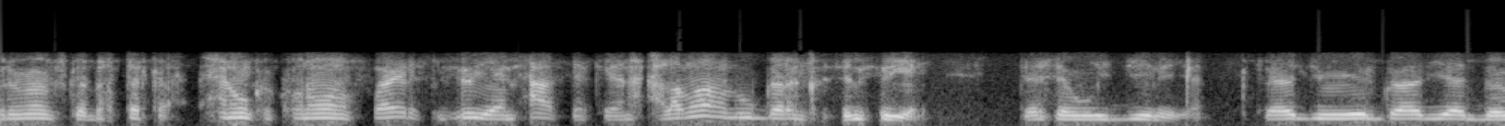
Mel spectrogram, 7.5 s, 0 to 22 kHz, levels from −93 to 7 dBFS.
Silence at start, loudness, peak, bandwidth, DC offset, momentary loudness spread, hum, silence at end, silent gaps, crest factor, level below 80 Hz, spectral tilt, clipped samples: 0 s; -17 LUFS; 0 dBFS; 4.1 kHz; under 0.1%; 9 LU; none; 0 s; none; 16 dB; -46 dBFS; -8.5 dB/octave; under 0.1%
